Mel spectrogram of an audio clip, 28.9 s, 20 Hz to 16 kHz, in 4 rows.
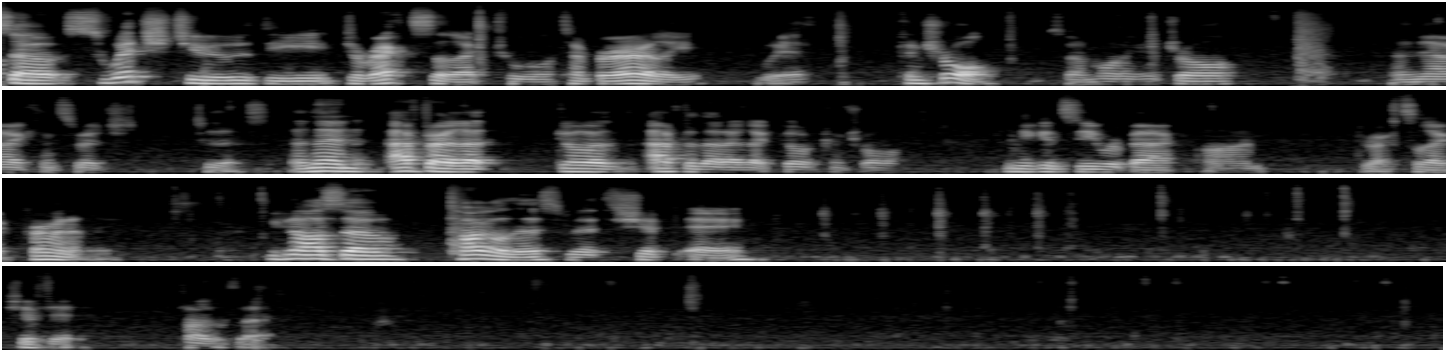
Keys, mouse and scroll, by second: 7.2 ctrl+click, 8.4 click, 9.3 click, 10.6 click, 11.5 click, 13.3 click, 17.3-19.6 typing, 17.7-20.0 drag, 20.7 a, 24.7 click, 27.0 click, 28.1 click, 28.6 shift+click.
